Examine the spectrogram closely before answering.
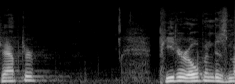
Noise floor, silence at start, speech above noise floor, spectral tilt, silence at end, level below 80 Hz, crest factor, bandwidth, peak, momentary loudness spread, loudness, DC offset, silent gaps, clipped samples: -54 dBFS; 0 s; 37 dB; -8 dB/octave; 0 s; -56 dBFS; 18 dB; 14.5 kHz; -2 dBFS; 11 LU; -17 LUFS; under 0.1%; none; under 0.1%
